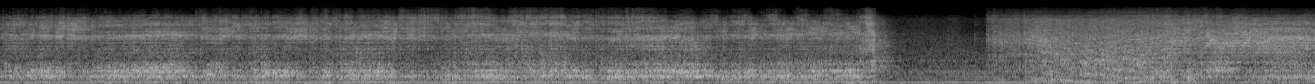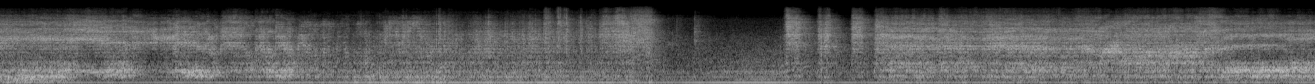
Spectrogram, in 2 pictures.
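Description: Exothermic cutting rod (oxygen lance) burning with a steady, loud hiss as it burns out a tractor's front axle pin. The burn drops off briefly twice, about nine seconds in and again about twenty seconds in, then picks up again.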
